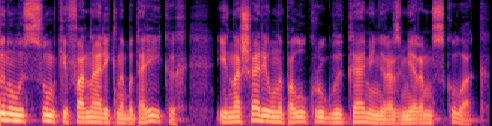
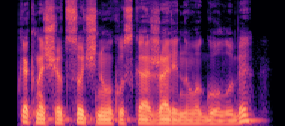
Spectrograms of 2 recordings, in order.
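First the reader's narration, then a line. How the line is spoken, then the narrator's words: Plain. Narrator (Russian): спросил он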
